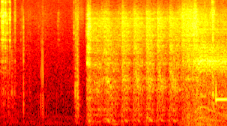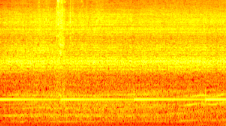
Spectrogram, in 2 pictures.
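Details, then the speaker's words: Cold start at about zero degrees in windy winter weather: cranking, then catch, with a steady thin high whine over the fast cold idle; owner is pretty sure it is the power steering pump, first time heard. "here we go pretty sure that was the power steering pump making that wine noise its first time I've ever had though"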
